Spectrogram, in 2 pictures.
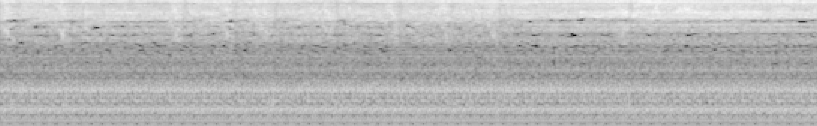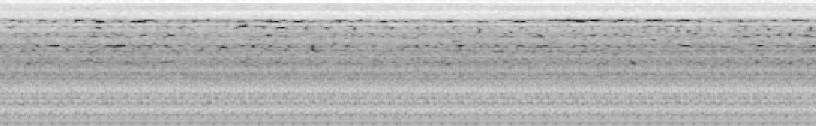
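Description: Steady mechanical hum with a fine rapid pulsing hiss from an aerosol therapy machine running continuously.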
